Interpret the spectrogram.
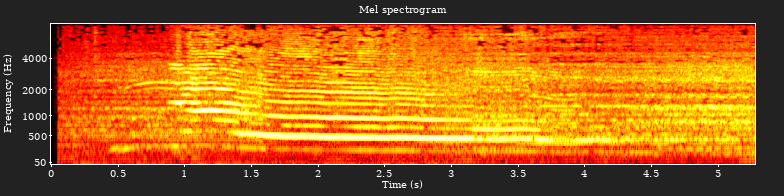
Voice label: "noooooo" meme sound effect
